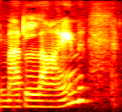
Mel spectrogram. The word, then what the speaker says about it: Madeline: put on screen, and it is Madeline, but lots of people also say Madeline. I think it is a French way of saying it's often Madeline as well, no matter how you spell it. So if you do love this name, just be aware that this spelling is Madeline.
